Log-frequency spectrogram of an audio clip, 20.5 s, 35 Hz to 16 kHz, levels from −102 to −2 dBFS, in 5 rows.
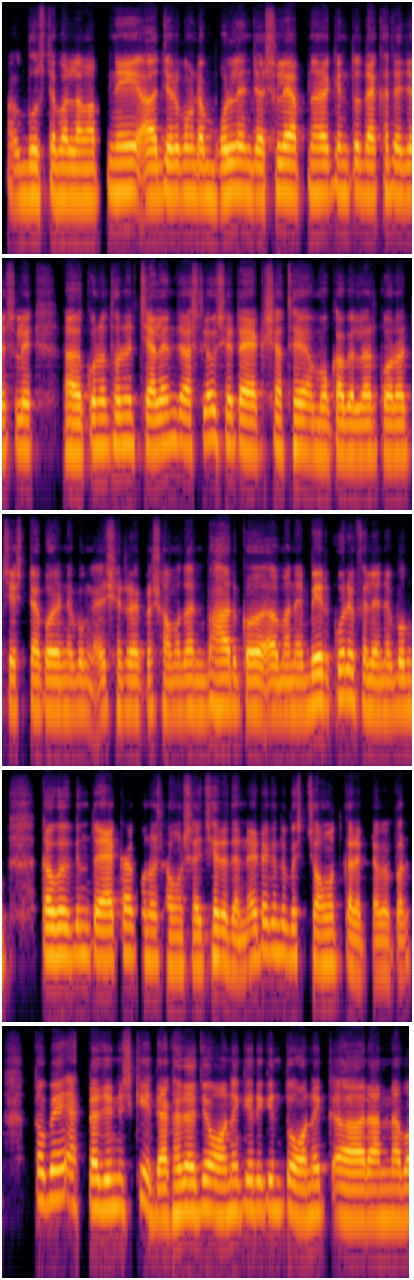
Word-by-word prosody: আ - - -11 0.2
বুঝতে 145 +1 0
পারলাম। 145 -1 +1
আপনি 160 +3 -5 0.3
আ - - +3 0.2
যেরকমটা 155 -1 +2 0.2
বললেন 155 +2 +3
যে, - - +3
আসলে 160 +2 0
আপনারা 155 +1 -1
কিন্তু 155 +1 -2
দেখা 150 +1 -1
যায় 150 -2 0
যে - - +1
আসলে 160 0 -1 0.4
আ - - +1 0.2
কোনো 165 0 +2
ধরনের 170 0 0
চ্যালেঞ্জ 165 +3 +2
আসলেও 190 +4 -1
সেটা 170 -1 +2
একসাথে 155 +1 -3 0.3
মোকাবেলা 140 0 +1 0.2
করার 145 0 +1
চেষ্টা 150 0 -3
করেন 140 -1 +3
এবং 140 +1 -5 0.2
এ - - -1
সেটার 140 0 -3
একটা 145 +1 -8
সমাধান 140 +1 -3
ভার 150 -1 +1
ক - - -14 0.3
আ - - +4
মানে 135 0 -3
বের 165 +1 +6
করে 185 -1 +2
ফেলেন 140 -2 -1
এবং 145 +1 -1 0.5
কাউকে 175 0 +5
কিন্তু 180 -1 -5 0.2
একা 165 +2 -2
কোন 165 -1 -6 0.2
সমস্যায় 140 0 -4
ছেড়ে 165 -2 +2
দেন 135 -2 -2
না, - - -7
এটা 200 - -2
কিন্তু 190 -1 -3
বেশ 170 - -4
চমৎকার 150 -1 -2
একটা 125 - -9
ব্যাপার। 130 0 -5 0.4
তবে 230 +1 +3 0.2
একটা 200 -1 +2
জিনিস 195 -1 0
কি 245 - -3 0.2
দেখা 160 +1 +3
যায় 175 -1 +6
যে, - - +3 0.2
অনেকেরই 180 +2 -2
কিন্তু 190 0 -3 0.2
অনেক 165 +1 -2 0.2
আ - - +3 0.2
রান্না 150 0 0
বা - - +2
155 Hz, 195 wpm, -21 LUFS, 145-170 Hz, 0.5 s, বের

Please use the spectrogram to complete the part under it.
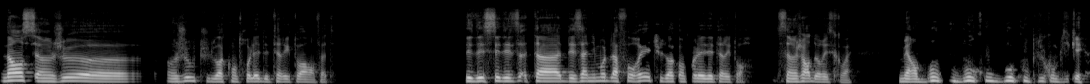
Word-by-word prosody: Non, 180 +3 +7
c'est 185 -3 -1
un 145 -2 +1
jeu 155 +4 0
heu, 135 -5 +3 0.2
un 135 -2 -4
jeu 155 +5 -1
où 165 - -3
tu 150 - -15
dois 135 -1 +1
contrôler 140 +1 -2
des 130 - -7
territoires, 125 -1 -3
en 110 - -9
fait. - - -15 1.3
C'est 155 - +6
des 155 +1 +4
c'est 165 +2 +1
des 155 +3 0
a - - -5
tu 160 - 0
as 145 -1 +7
des 145 +1 -2
animaux 155 +2 0
de - - -11
la 150 - +5
forêt 155 +3 -1
et 175 - 0
tu 155 - -10
dois 140 -1 +2
contrôler 140 0 0
des 135 - +2
territoires. 125 -2 -7 0.2
C'est - - -3
un 135 - +2
genre 140 0 +2
de 135 - -3
Risk, 120 -2 -5
ouais, 100 - -9 0.5
mais 135 0 +2
en 130 -1 +2
beaucoup, 160 +6 -1
beaucoup, 170 +4 0
beaucoup 160 +2 -1
plus 140 +3 -9
compliqué. 130 -3 -5
140 Hz, 255 wpm, -24 LUFS, 130-155 Hz, 1.3 s, Non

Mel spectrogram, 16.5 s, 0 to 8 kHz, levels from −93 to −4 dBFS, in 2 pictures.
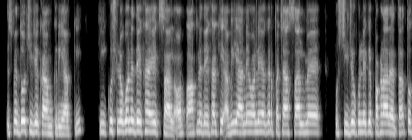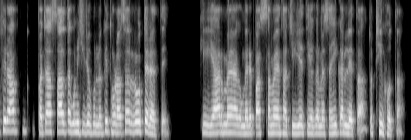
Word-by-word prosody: इसमें 180 +6 -2
2 215 0 +6
चीज़ें 195 -3 -1
काम 170 -3 +1
करी 155 0 -3
आपकी 145 +6 -3 0.4
कि 195 -1 -5
कुछ 215 -1 -1
लोगों 210 +1 +3
ने 220 - +4
देखा 210 -1 +2
1 195 -1 0
साल 145 -7 +1
और 160 +4 -1
आपने 170 +5 0
देखा 185 +1 -2
कि 195 +2 -2
अभी 190 +5 -1
आने 185 +2 0
वाले 195 +1 0
अगर 195 0 -1
50 175 0 -1
साल 180 0 +2
में 185 -1 0 0.3
उस 170 -1 -7
चीज़ों 195 +1 0
को 195 - -2
लेके 200 +1 0
पकड़ा 185 +1 +3
रहता 175 0 -1
तो 205 +3 -4
फ़िर 220 +2 +2
आप 210 0 +1 0.4
50 195 +2 +1
साल 195 -1 +5
तक 205 - +2
उन्हीं 195 0 +2
चीज़ों 185 0 -1
को 180 - -3
लेके 175 +4 0
थोड़ा-सा 180 +2 +1
रोते 205 +2 +3
रहते 150 -4 -1 0.7
कि 175 -2 -3
यार 175 +1 +4
मै 180 0 +2 0.2
मेरे 160 +1 +1
पास 160 0 +1
समय 170 0 +2
था, 165 - +1
चीज़ें 165 +1 -1
थी 170 - -3
अगर 165 0 -1
मैं 160 0 -1
सही 160 +2 -2
कर 175 0 0
लेता 150 -3 +1
तो 165 - -5
ठीक 185 -4 0
होता। 150 -3 -4
180 Hz, 220 wpm, -18 LUFS, 170-195 Hz, 0.7 s, 2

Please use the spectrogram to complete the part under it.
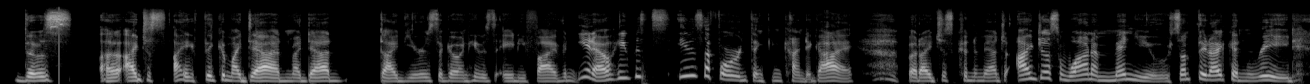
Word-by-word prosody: those, 175 0 +8 0.3
uh 155 +2 +2
I 170 - +4
just 190 -5 +1
I 175 -1 -2
think 200 -1 -2
of 215 - 0
my 170 -2 0
dad, 160 -1 +5
my 155 -1 -6
dad 160 +1 +1 0.4
died 145 +1 -2
years 155 +1 -5
ago 160 -1 -4
and 150 0 -8
he 175 - -8
was 155 -1 -8
85, 150 0 -4
and, 170 +7 -13
you 335 +1 +2
know, 175 - +4
he 295 +4 -2
was 370 +8 -6
he 380 +2 -3
was 405 -1 -3
a 385 - +3
forward-thinking 190 - -5
kinda 145 - -7
guy, 155 -3 0 0.5
but 165 - -1
I 160 0 +2
just 160 +3 -4
couldn't 185 -2 -9
imagine 165 -1 -8
"I 230 +4 +4
just 285 -1 -1
want 220 +2 0
a - - -4
menu, 180 -7 -5
something 230 - 0
I 210 +2 +4
can 180 -5 -4
read." 160 -3 -2
170 Hz, 195 wpm, -26 LUFS, 155-210 Hz, 0.5 s, those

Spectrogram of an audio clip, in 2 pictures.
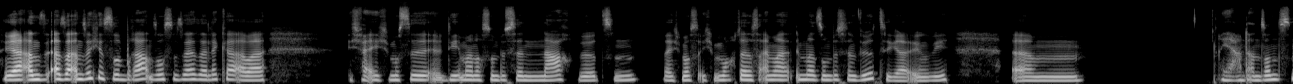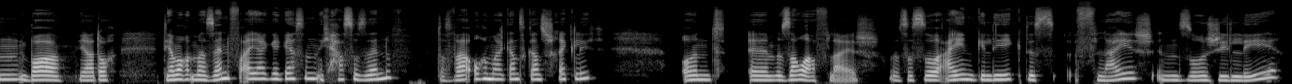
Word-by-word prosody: Ja, 210 +1 +8
an 220 +1 +5
also, 240 -1 +6
an 235 +1 +4
sich 275 +3 +1
ist 270 - +1
so 230 -1 +1
Bratensoße 230 +1 +1
sehr, 230 +1 +1
sehr 220 -1 +1
lecker, 230 0 -1
aber 195 0 +2 0.8
ich - - -11
wei - - -1
ich 205 +1 -6
musste 210 0 0
die 205 +2 -2
immer 210 0 +2
noch 205 -1 0
so 205 - -2
'n - - +1
bisschen 195 -1 0
nachwürzen, 195 +1 -2 0.2
weil 190 -1 -3
ich 185 - -12
muss 195 -1 -1
ich 195 - -9
mochte 205 +2 -1
das 205 -1 0
einmal 210 -1 0
immer 220 0 +1
so 210 - 0
'n 205 - -1
bisschen 205 -2 -3
würziger 185 -8 -1
irgendwie. 185 +5 -2 0.6
Ähm. 180 +1 -1 1.3
Ja, 190 -3 -4
und 200 0 -3
ansonsten 220 +2 0
boah, 205 -2 +6
ja 190 -2 +1
doch, 200 0 -1 0.5
die 205 - +2
haben 220 - +6
auch 225 - +3
immer 215 -2 +2
Senfeier 260 +4 +2
gegessen. 265 +2 0
Ich 215 - -4
hasse 230 +1 -1
Senf. 250 +8 0 0.2
Das 180 -2 -10
war 210 +4 +2
auch 250 - 0
immer 240 -2 +4
ganz, 245 +1 -1
ganz 230 0 -1
schrecklich. 265 +5 -4 0.7
Und, 215 0 0 0.2
ähm, 200 0 +1
Sauerfleisch. 205 -1 -1
Das 195 -1 -7
ist 195 - -1
so 205 -1 +3
eingelegtes 215 - 0 0.2
Fleisch 215 +8 -3
in 200 -1 -3
so 190 +1 -1
Gelee. 195 - 0
210 Hz, 160 wpm, -21 LUFS, 195-230 Hz, 1.3 s, Ja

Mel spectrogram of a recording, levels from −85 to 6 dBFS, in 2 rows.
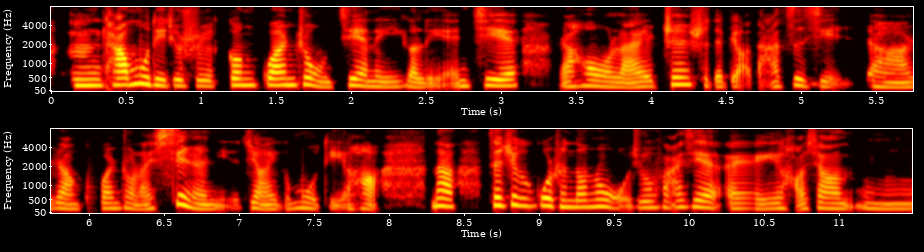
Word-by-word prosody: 嗯， 220 0 +3
它 235 +2 +10
目 270 +2 +5
的 220 -3 +2
就 210 0 -1
是 200 -2 -4
跟 230 -1 +3
观 230 0 +6
众 225 -9 0
建 210 +1 +1
立 175 -1 -4
一 - - -12
个 170 -3 0
连 160 +5 -6
接， 215 +1 +3 0.3
然 180 - -1
后 200 -2 +1
来 170 +2 +1
真 250 +6 +1
实 220 - -3
地 180 - -4
表 - - -4
达 180 - -7
自 215 +4 -3
己， 195 +10 -10
啊， 160 -2 -2
让 170 -1 -2
观 190 0 -6
众 185 -3 -5
来 155 +2 -4
信 310 - +3
任 160 -5 -2
你 - - -11
的 - - -19
这 205 - -7
样 155 -2 0
一 160 - -8
个 170 - -13
目 190 -2 -6
的 - - -9
哈。 - - 0 0.3
那 265 -1 +5 0.2
在 290 -1 +5
这 310 - +3
个 270 - -2
过 275 +1 +4
程 240 -2 -2
当 230 0 0
中， 250 0 +1
我 260 -2 -8
就 215 +1 -5
发 230 +1 -4
现， 230 -4 0
哎， 180 0 -4
好 170 -2 -4
像， 185 -1 0
嗯， 170 -6 -8
200 Hz, 300 characters per minute, -24 LUFS, 180-230 Hz, 0.3 s, 它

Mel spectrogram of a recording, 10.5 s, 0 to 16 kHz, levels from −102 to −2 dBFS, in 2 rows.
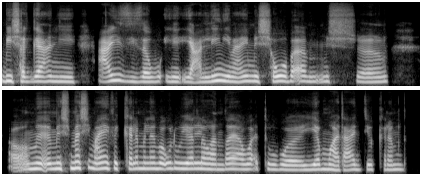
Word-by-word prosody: بيشجعني 210 -2 0 0.3
عايز 235 +3 +2
يزو 200 0 -1
ي 200 -1 -3
يعليني 215 +4 +3
معاه 205 +3 +1
مش 220 -2 -2
هو 225 +1 +6
بقى 220 +1 -1
مش 215 +1 -8 0.9
م 235 -1 +1
مش 245 +1 +1
ماشي 270 +2 +2
معايا 255 +1 +3
في 250 +1 0
الكلام 245 +1 -1
اللي 245 0 +1
أنا 245 - +1
باقول 240 +2 +2
له 250 -1 +1
يالّا 245 0 +3
وهنضيّع 225 0 0
وقت 225 +2 -3
وأيّام 210 +1 0
وهتعدي 200 +1 -2
والكلام 205 0 -6
ده. 210 - -19
220 Hz, 155 wpm, -21 LUFS, 205-235 Hz, 0.9 s, هو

